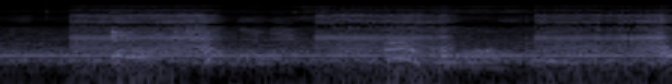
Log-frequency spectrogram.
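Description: Three noisy, rasping breath sounds repeat over a steady background hum, about every one and a half seconds; snoring.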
